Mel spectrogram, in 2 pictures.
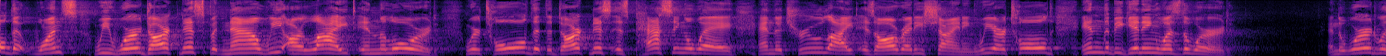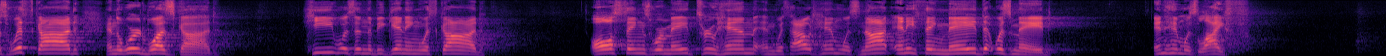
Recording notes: Message Preached at Valley Creek Church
